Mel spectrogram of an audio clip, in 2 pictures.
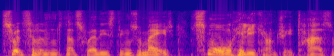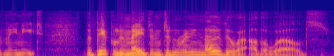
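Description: A man reading a storybook as a bewildered, well-meaning middle-aged father who explains things in a halting, fumbling way. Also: lowish voice, sing-song, no echo. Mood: patient, explaining.

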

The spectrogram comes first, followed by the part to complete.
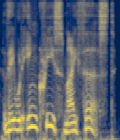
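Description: A man narrating plays a reserved doctor in a historical naval audiobook. He speaks with understated courtesy in a somewhat raised pitch, dryly polite, in a close dry recording. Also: expressive, unhurried, a little mellow, dry recording. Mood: polite, wistful.

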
